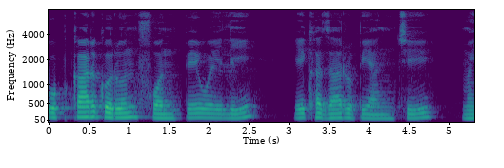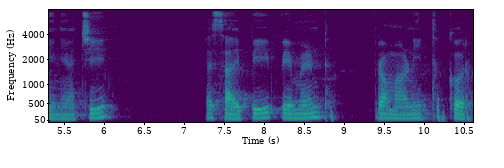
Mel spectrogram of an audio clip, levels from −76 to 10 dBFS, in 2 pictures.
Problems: background sounds at intervals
